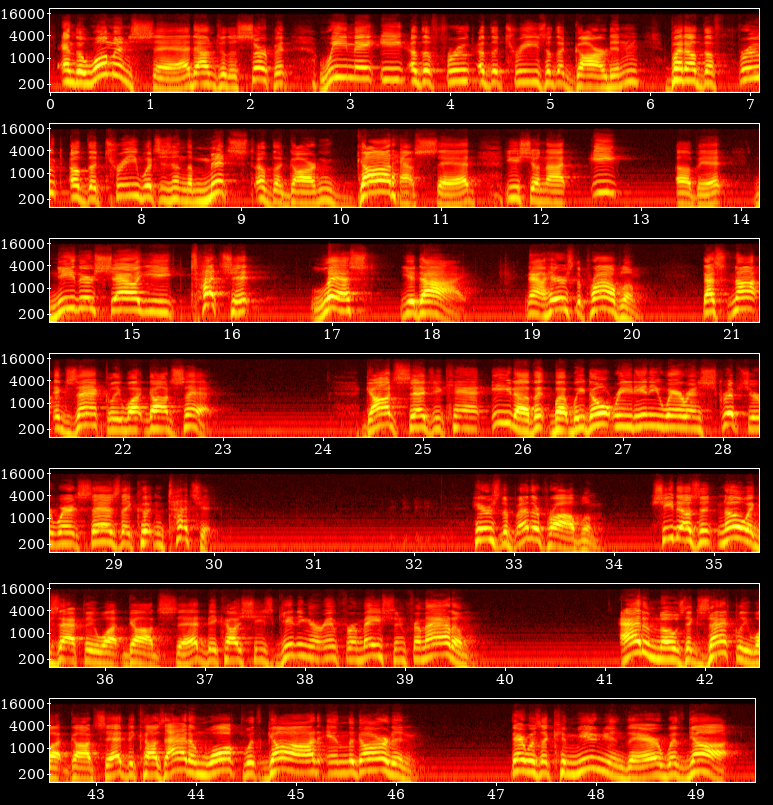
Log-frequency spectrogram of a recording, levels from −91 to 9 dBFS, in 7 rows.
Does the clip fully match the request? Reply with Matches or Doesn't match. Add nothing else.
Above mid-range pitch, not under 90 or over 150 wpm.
Matches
